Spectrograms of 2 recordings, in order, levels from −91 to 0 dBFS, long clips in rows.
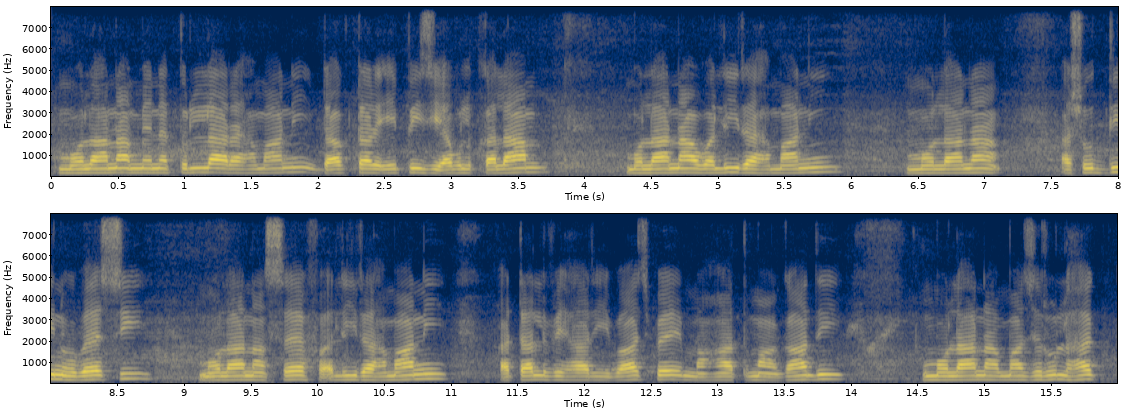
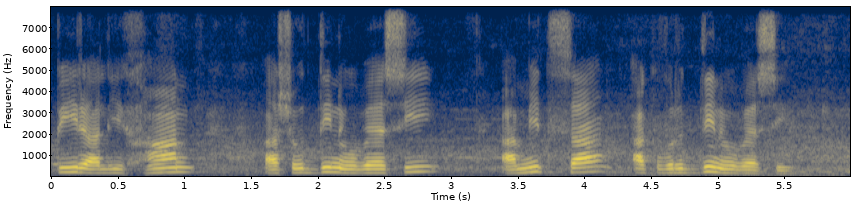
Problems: constant background noise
